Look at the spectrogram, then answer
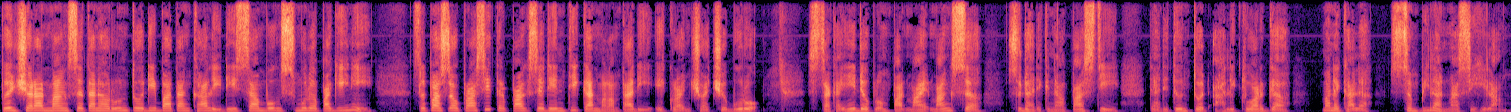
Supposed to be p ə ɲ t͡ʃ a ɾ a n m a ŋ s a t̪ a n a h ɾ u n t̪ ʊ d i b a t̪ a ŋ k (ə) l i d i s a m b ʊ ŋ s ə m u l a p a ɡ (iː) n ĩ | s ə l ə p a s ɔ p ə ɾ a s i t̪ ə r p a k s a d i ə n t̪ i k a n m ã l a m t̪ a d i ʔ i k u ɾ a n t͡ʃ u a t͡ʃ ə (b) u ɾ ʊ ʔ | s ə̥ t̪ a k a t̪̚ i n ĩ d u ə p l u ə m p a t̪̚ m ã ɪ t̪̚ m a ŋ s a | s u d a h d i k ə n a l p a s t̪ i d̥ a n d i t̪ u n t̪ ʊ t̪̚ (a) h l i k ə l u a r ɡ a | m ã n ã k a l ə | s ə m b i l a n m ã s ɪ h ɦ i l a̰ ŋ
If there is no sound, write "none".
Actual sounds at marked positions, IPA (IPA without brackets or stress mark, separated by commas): a, iː, b, a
